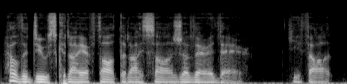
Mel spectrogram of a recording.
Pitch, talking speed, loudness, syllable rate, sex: 110 Hz, 240 wpm, -17 LUFS, 5.9 syllables/s, male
